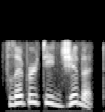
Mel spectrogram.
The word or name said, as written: flibbertigibbet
